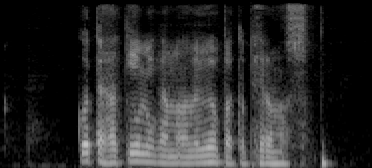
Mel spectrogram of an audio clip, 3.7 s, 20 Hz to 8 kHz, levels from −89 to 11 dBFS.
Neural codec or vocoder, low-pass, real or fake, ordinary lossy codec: codec, 44.1 kHz, 3.4 kbps, Pupu-Codec; 7.2 kHz; fake; AAC, 32 kbps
